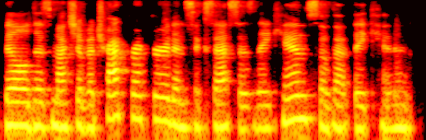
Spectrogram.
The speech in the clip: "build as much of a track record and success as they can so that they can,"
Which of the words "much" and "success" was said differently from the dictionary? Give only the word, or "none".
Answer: none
